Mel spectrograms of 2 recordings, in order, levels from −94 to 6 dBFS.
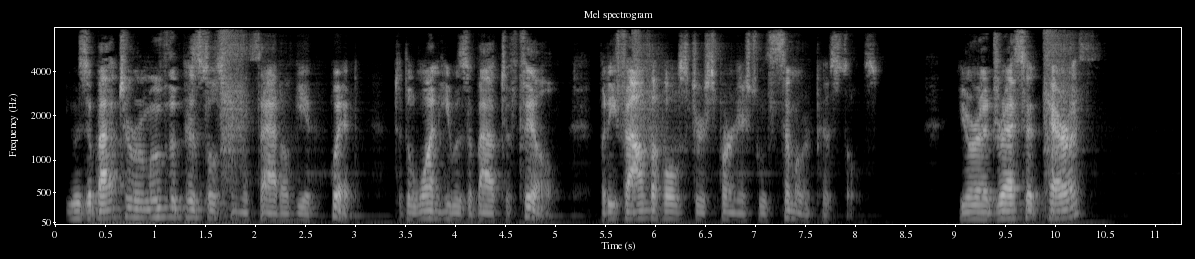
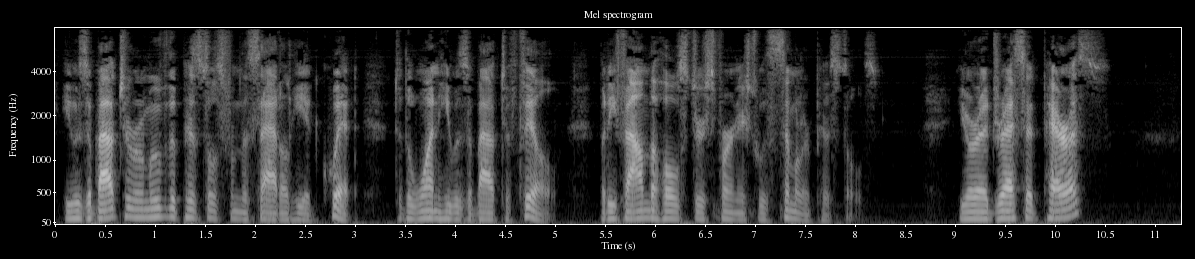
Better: second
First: noise reduction (neural mask model DeepFilterNet 3)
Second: none

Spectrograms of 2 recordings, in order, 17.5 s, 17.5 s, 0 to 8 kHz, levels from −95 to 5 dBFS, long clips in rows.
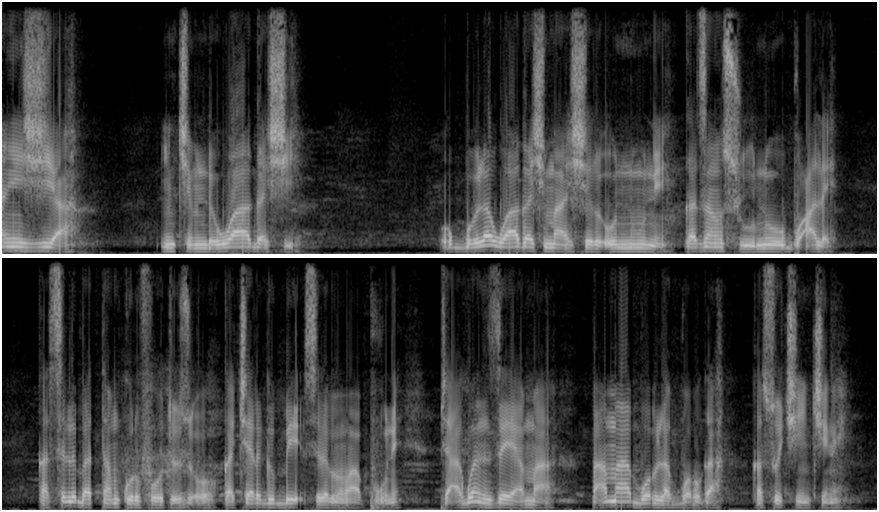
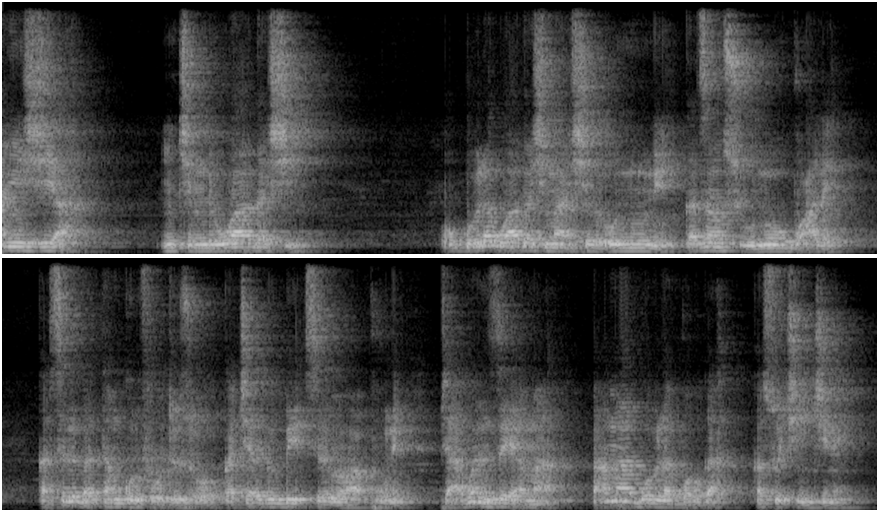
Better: first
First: none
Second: room echo; dies away in 0.8 s

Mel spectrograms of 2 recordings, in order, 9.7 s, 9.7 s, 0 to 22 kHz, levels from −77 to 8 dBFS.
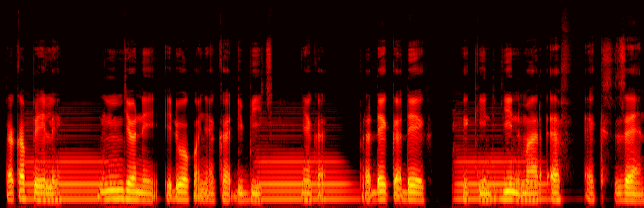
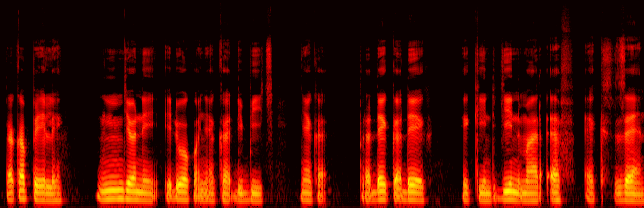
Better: second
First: noise reduction (neural mask model RNNoise)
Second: none

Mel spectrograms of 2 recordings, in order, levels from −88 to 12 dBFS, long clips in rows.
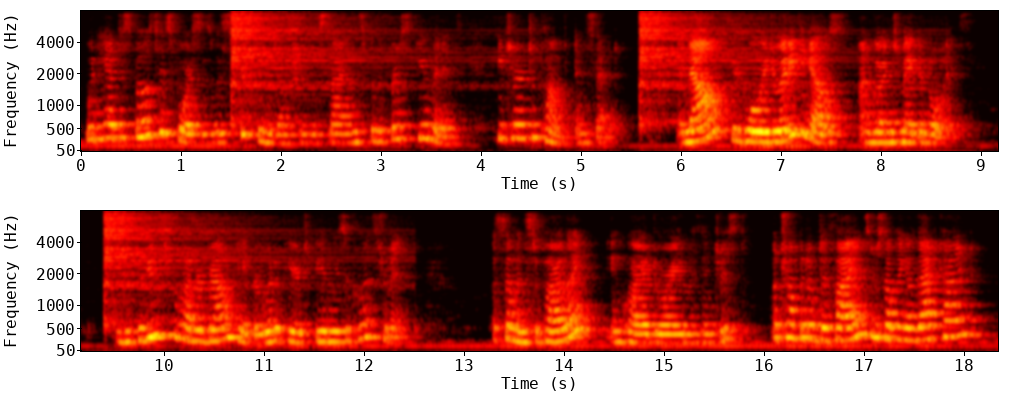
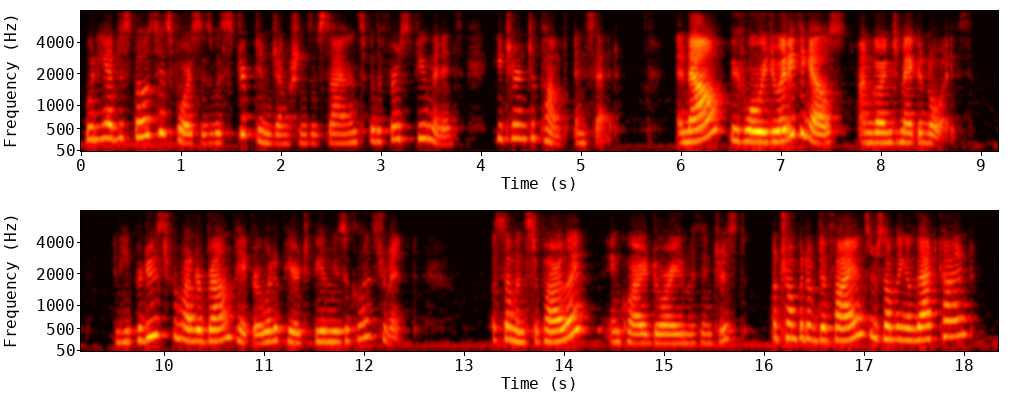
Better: second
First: background sound (Hi-hat); 16 dB below the speech // room echo; dies away in 0.7 s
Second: none

